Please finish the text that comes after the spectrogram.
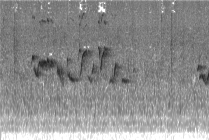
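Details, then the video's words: White-rumped shama giving an agitated kretekan call, meant to provoke other males: a quick burst of clear, sliding whistled notes that rise and fall for about two seconds, a pause, then one short whistled phrase near the end, over a quiet background. "KRETEKAN MURAI BATU MEMANCING EMOSI"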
